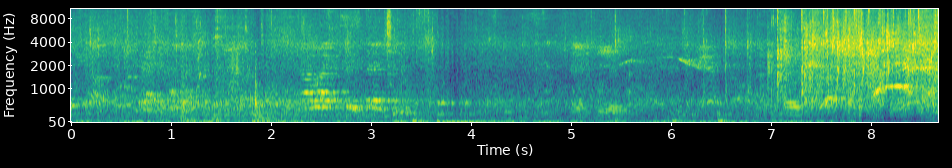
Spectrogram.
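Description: A crowd of men and women chants and shouts loudly in a large echoing hall.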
